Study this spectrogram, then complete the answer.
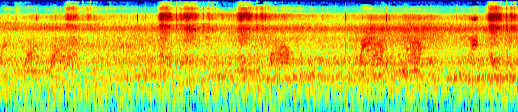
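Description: Ducks quacking inside a Roblox game, several short nasal quacks scattered over a constant background hiss, moderately close but fairly quiet, no talking.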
